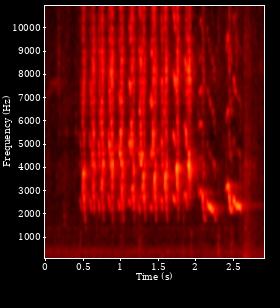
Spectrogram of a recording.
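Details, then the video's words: Mockingbird singing solo in 2015: a fast burst of repeated bright chirps stacked high, then two clear slurred whistles dropping and rising near the end, with a steady low hum underneath. "mockingbird Solo"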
